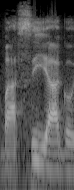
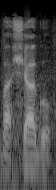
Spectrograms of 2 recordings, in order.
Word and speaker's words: Basiago: Andrew بشیاگو، جس کا نام میں نے پہلے لیا ہے، اس کا نام اینڈرو باشیاگو، BASIAGO، باسیاگو جیسے دکھتا، لیکن اس کا تلفظ ہے باشیاگو.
